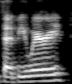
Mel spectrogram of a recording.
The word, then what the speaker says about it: Febuary: Yeah, they can just um, they can go hit up my personal account, Megan Febuary. It's F E B U A R Y. My last name is spelled different. I know it's confusing, um, but you'll find me there.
